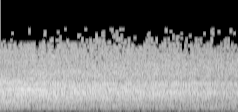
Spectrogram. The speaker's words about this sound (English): Somebody give the Lord a praise for what he did for us there. Give the Lord a bigger, bigger clap and a shout of praise. A bigger, bigger clap and a louder shout of praise.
